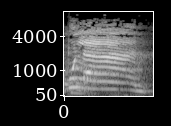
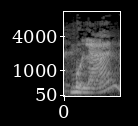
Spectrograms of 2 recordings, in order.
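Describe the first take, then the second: First: Loud, high, drawn-out shout of the name; full-voiced mock cartoon yell; Mushu. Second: "Mulan" softer, with a questioning rise at the end; "Mulan" at normal pitch, lifting on the last syllable; Mushu. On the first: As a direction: holler the name like a cartoon character calling out. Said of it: "por como grita [name] al micrófono". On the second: Acted. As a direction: say "Mulan" as a quieter, tentative call.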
